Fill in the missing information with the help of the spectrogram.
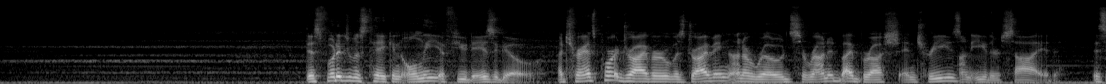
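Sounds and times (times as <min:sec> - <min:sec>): ambient electronic drone: 0:00.0 - 0:11.0.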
